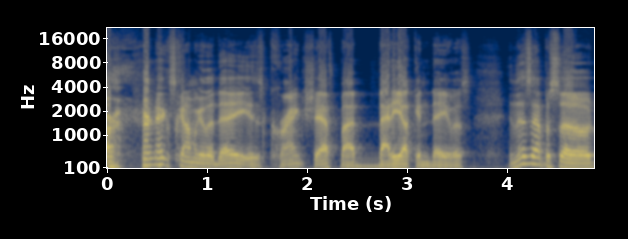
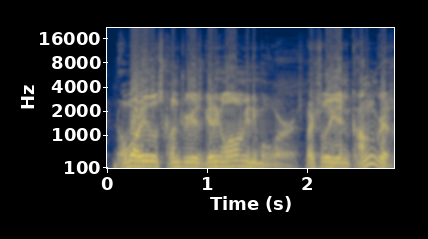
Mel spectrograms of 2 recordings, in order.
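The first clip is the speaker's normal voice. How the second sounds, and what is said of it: Imitates another person's voice. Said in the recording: “I'm going to do a Nixon imitation. ... this is a really good Nixon ... that guy does the best Nixon”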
